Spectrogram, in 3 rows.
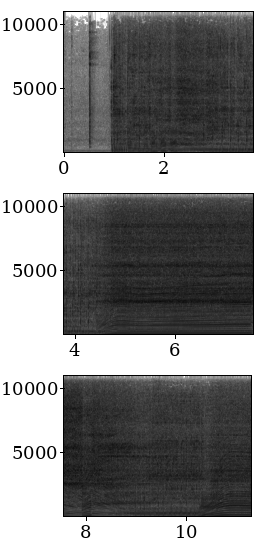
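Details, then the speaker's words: Vintage Stihl 031AV chainsaw after Walbro carburetor rebuild and adjustment (earlier leaned out too much): idles cleanly, revs crisply to a steady high scream, drops back and rises again without stumbling. Normal running. "okay that sounds pretty good let's put the air cover on it"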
